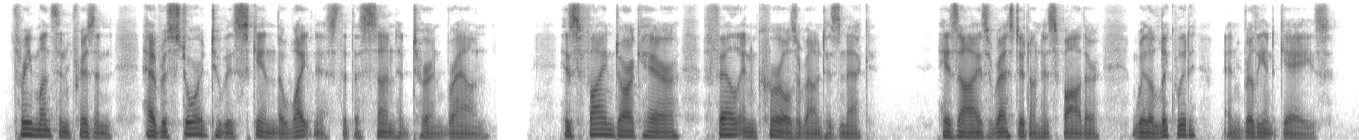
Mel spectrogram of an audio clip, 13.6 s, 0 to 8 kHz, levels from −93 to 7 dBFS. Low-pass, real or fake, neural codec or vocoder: 7.2 kHz; fake; codec, 16 kHz, 16 kbps, FunCodec, trained on LibriTTS, 50 frames a second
